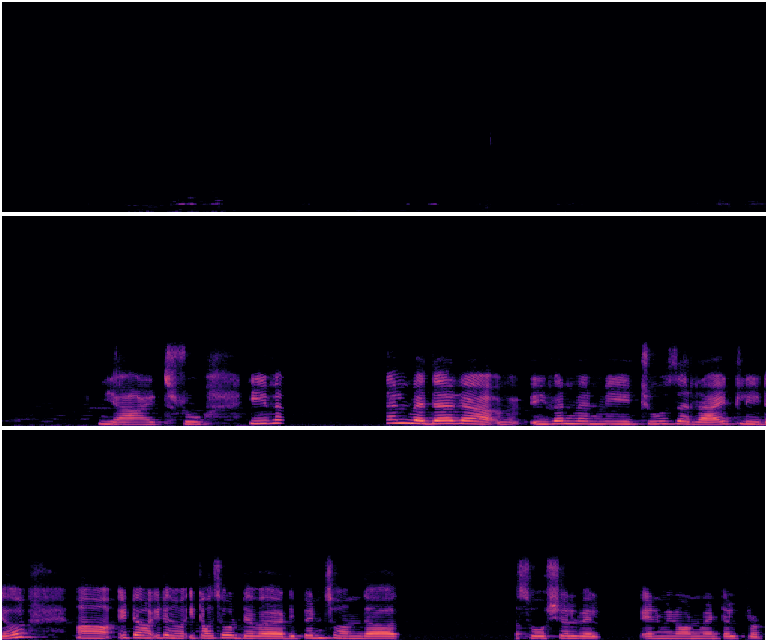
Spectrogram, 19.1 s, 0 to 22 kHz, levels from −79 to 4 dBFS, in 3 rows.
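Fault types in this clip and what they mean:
Call audio freeze: At 8.65 to 9.58 s and again at 15.99 to 17.03 s the speech stalls. The last sound is stretched into a fading buzz or hiss for about 0.9 s and then about 1.0 s, without dropping to full silence. The speech then picks up exactly where it stopped, so nothing is lost. Each pause pushes the rest of the audio later. The likely cause is delayed packets leaving the jitter buffer empty.
Jitter buffer speed-up: From 13.75 to 15.94 s, just after "the right leader uh", the speech runs at about 141% of normal speed while the pitch stays the same. It sounds rushed. The receiver is trimming many short slices, each a pitch period or a few long, to shed built-up delay. About a second of audio is removed across this stretch, which pulls the playback back toward its target delay.
Long network dropout: At 17.65 to 18.06 s the incoming audio stops and does not return in full. 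For about 0.39 s the last sound is carried on as a fading buzz or hiss rather than silence. The speech then resumes further along, with roughly 0.4 s of it gone for good. This fits a stretch where packets likely never arrived, so the receiver had nothing to play and could only fill the gap.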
